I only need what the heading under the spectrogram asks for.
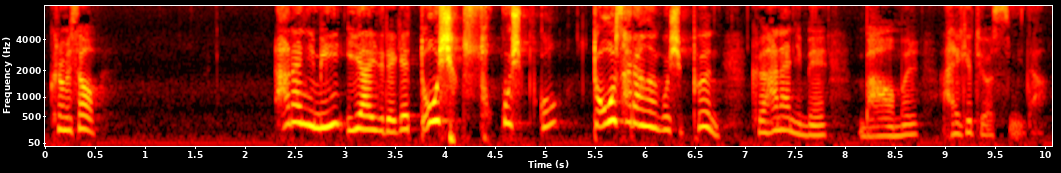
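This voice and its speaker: Animated woman preacher telling a story. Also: high voice, a little slow. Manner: animated storytelling that acts out children's voices, then drops into hushed whispers. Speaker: missionary and school principal. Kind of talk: testimony sermon. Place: church sanctuary.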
